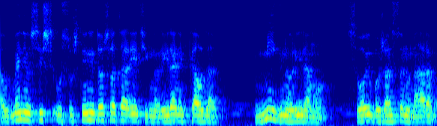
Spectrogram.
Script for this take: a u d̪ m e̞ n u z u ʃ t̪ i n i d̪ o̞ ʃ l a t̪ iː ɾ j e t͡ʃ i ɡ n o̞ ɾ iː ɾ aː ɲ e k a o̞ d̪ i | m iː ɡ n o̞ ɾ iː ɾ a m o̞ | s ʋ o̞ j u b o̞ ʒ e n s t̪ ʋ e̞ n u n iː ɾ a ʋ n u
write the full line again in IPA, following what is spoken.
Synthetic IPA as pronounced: a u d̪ m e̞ n u s u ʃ t̪ i n i d̪ o̞ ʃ l a t̪ aː ɾ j e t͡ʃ i ɡ n o̞ ɾ iː ɾ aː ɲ e k a o̞ d̪ a | m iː ɡ n o̞ ɾ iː ɾ a m o̞ | s ʋ o̞ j u b o̞ ʒ a n s t̪ ʋ e̞ n u n aː ɾ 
